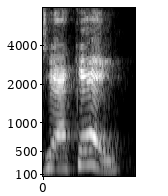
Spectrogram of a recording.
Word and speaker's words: Jackée: Now she discusses this with Jackée, because you got to say her name correctly.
